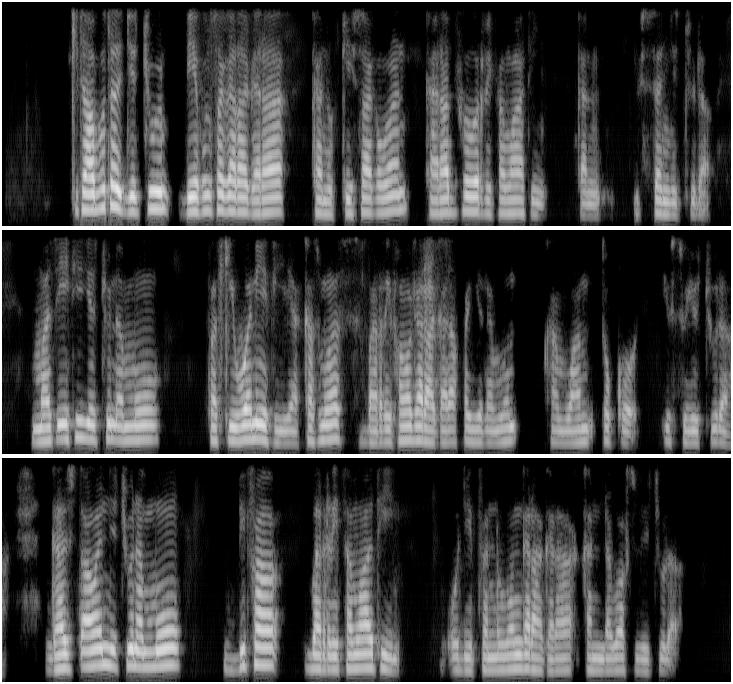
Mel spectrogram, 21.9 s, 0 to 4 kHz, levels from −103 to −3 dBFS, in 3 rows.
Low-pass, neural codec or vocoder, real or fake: 3.6 kHz; codec, 16 kHz, 4 kbps, X-Codec, WavLM features, trained on Multilingual LibriSpeech; fake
